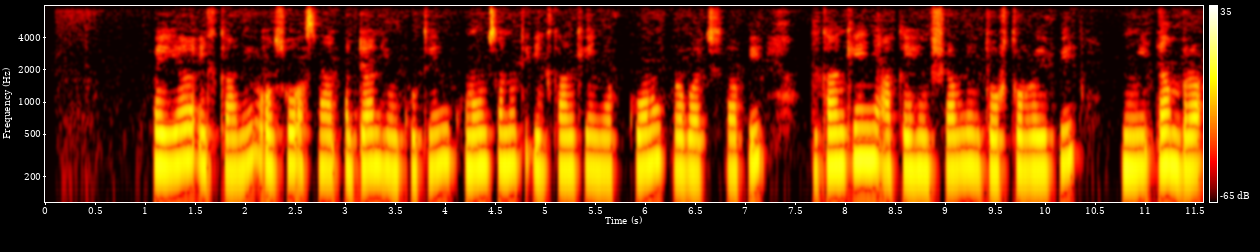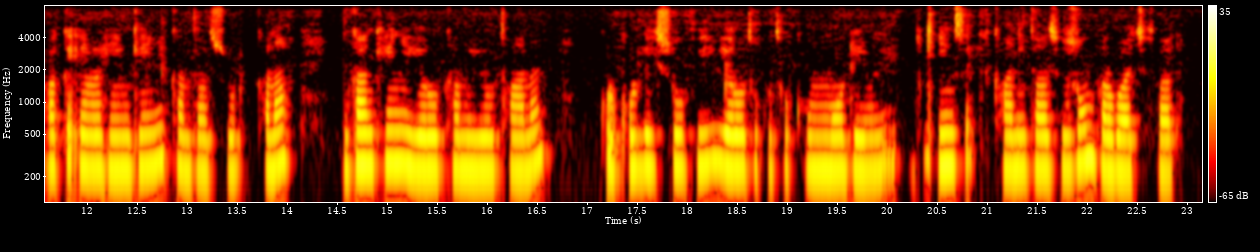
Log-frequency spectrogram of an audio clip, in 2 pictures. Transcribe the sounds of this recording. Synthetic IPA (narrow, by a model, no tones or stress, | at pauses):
fɐjːaːʔɪlkaːniːɔsoːɐsaːnɐd̪ːaːnhɪŋkʊt̪iːŋkʰʊnuːnsɐnʊt̪ːɪʔɪlkaːŋkʰe̞ːɲːɐfkʰoːnub̥ɐɾbaːt͡ʃːɪ̥saːfɪ | ʔɪlkaːŋke̞ːɲːɐɐkːɐhɪnʃɐmnɛnt̪ɔɾt̪ɔrːe̞ːfɪ | miːᶑaːmbɪɾɐʔɐkːɐ̰ʔɪrːɐɦɪŋɡe̞ːɲːɛkɐnt̪aːsɪ̥suːᶑɐ̥kʰɐnaːf | ʔɪlkaːŋkʰe̞ːɲːɐjɛɾo̞ːkʰɐmɪjoːt̪ʰaːnɐn | kʼʊlkʼʊlːeːsuːfɪjɛɾo̞ːt̪ʰɔkːɔt̪ɔkːɔmːo̞ːd̪e̞ːbnɛ | kʼiːnsɐɪlkʰaːniːt̪aːsɪs̬uːnbɐɾbaːt͡ʃːɪ̥saːᶑɐ̥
